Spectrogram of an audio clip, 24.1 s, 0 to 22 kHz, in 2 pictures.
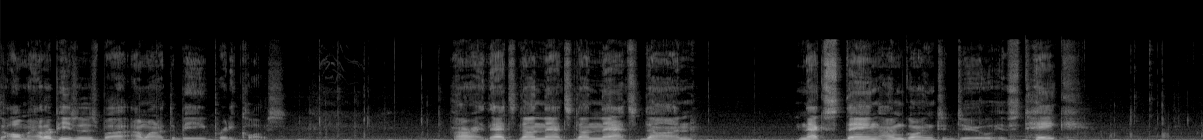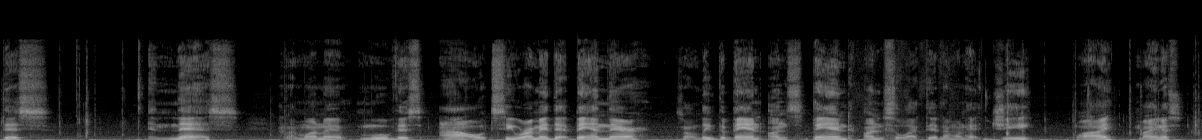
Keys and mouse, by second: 10.3 a, 11.3-13.2 right drag, 13.2 middle click, 13.8 click, 22.0 g.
